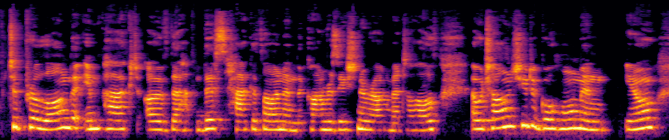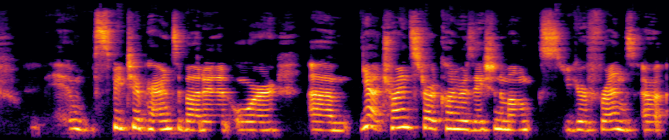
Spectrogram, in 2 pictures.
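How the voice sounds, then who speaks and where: A young woman from Malaysia, a startup founder giving an earnest recorded talk to students, with many ums and restarts. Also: mid-range voice. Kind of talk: recorded motivational speech.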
